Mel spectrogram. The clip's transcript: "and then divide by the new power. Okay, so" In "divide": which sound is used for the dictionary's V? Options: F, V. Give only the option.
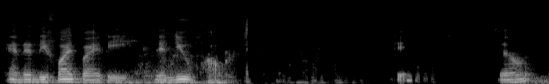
F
